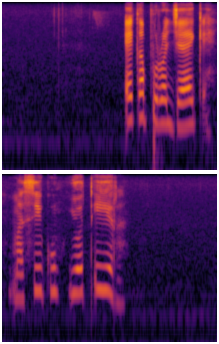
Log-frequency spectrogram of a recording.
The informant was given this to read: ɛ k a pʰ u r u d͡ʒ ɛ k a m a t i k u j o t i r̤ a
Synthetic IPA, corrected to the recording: ɛ k a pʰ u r ɔ d͡ʒ ɛ k ɛ m a s i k u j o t iː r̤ a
